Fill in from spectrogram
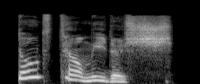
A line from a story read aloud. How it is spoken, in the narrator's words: Nathan said, raising his voice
